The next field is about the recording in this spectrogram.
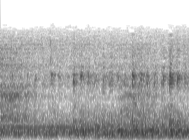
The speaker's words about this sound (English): Those are the diesel engines powering our new trim submarines with names like Sculpin, Skipjack, Stingray, Shark.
